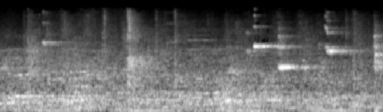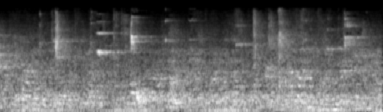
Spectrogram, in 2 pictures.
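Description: Shuttlecocks are hit with rackets in quick pops.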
